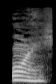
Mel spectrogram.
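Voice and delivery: loud dismissive snort of a word; a loud scornful oy. A narrator's reading. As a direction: scoff it off loudly. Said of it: "фыркнула Ирен".

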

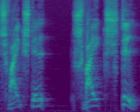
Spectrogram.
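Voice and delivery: sharp interruption. A narrator's reading. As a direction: cut them off, pitch leaping up. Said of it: "unterbrach sie mich". (herrisch ins Wort fallend)

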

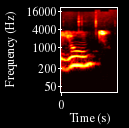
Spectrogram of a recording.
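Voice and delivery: junts said in Catalan, a y-like start and final ts; Catalan pronunciation. Shown as a demonstration. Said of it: "estoy hablando catalán". (junts pronunciado en catalán)

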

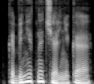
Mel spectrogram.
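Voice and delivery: plain reading voice

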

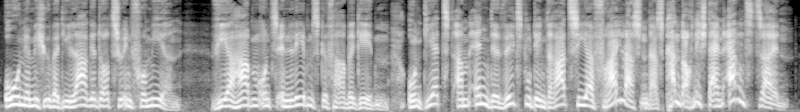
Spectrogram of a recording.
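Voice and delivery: very high, loud outraged shouting; furious shout. A narrator's reading. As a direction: let the anger explode at the boss. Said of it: "vor Zorn bebend".

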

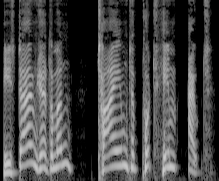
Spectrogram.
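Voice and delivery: high-pitched rallying call; shouting. A narrator's reading. Geoffrey calls the gentlemen to finish the elf, shouting. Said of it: "he shouted".

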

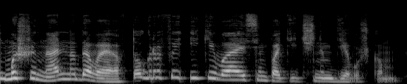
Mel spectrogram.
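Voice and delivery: usual speaking voice

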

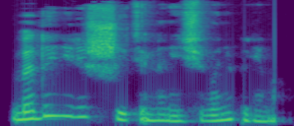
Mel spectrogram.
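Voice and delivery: ordinary delivery

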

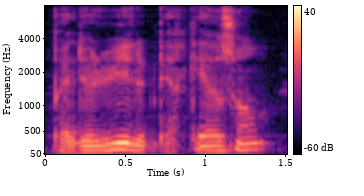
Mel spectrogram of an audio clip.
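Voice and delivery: ordinary delivery, nothing marked

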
